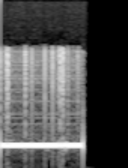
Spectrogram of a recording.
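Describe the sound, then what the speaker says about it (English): A single steady electronic telephone tone sounds close and clear for under a second, then cuts off abruptly into silence. "I just heard a phone ring."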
